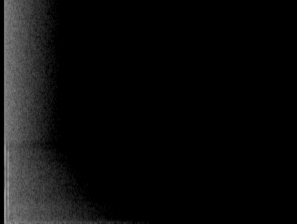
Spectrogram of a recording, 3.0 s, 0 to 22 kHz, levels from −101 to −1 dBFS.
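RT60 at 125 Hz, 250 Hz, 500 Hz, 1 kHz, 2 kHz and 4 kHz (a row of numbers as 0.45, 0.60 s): 1.9, 1.7, 1.5, 1.4, 1.3, 1.0 s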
